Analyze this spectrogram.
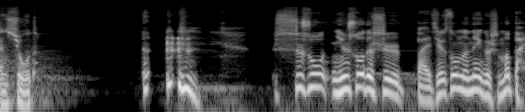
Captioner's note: cough cough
